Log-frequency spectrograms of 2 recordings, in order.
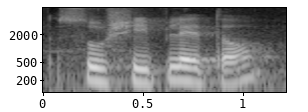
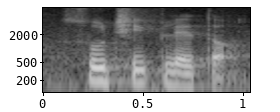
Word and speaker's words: sushipleto: Pero volviendo a la foto, esto se llama sushipleto, o como pronuncian los chilenos, suchipleto.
